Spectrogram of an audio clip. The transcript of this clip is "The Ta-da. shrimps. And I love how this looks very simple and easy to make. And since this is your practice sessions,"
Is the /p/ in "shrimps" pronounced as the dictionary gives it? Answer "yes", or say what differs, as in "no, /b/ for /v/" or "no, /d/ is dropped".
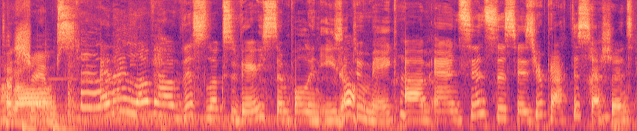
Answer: no, /p/ is dropped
